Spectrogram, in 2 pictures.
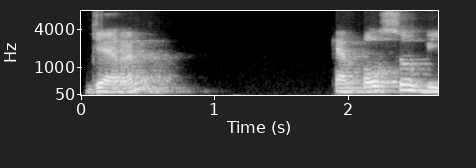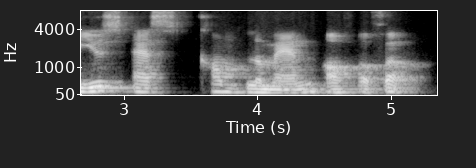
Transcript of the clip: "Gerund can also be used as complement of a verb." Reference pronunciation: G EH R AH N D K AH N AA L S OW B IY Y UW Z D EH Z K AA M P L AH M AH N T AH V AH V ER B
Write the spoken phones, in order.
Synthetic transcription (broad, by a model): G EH R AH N K AH N AA L S OW B IY Y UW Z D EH S K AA M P L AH M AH N AH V AH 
